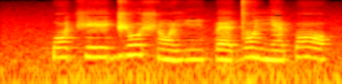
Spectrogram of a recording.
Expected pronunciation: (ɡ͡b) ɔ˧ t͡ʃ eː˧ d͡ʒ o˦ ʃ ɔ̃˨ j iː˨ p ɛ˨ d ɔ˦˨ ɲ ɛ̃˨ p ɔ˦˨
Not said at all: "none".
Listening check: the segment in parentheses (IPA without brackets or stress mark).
ɡ͡b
